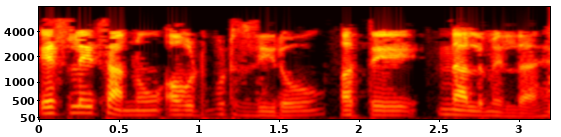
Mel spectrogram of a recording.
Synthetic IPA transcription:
ɪsləiːsaːnũːʔaːʊʈpʊʈziːɾoːət̪eːnəlmɪld̪a̰ːɦɛː

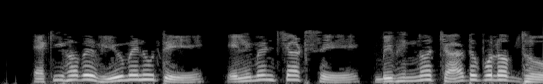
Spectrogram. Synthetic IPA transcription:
ɛkibʱabeɦiumenut̪e | elimeɳʈt͡ɕaɾʈsebibʱinːot͡ɕaɾʈupolob̚d̪ʱo

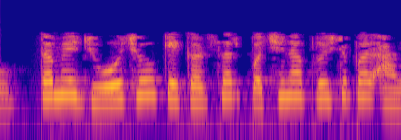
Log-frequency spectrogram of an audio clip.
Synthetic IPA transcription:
t̪əmed͡ʒuot͡ʃʰɔkekəɾsəɾpət͡ʃʰinapɾʊʃʈpəɾaʋ

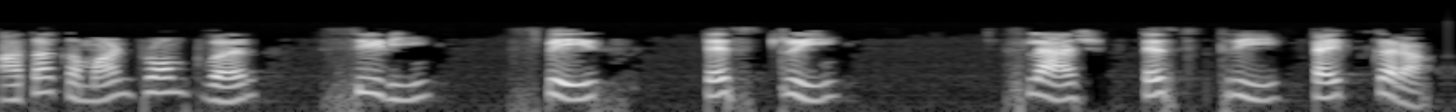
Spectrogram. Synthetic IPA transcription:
at̪akəmãɳɖpɾɔmpʈʋəɾ | siɽi | spes | ʈesʈt̪ʰɾi | slæɕʈesʈt̪ʰɾiʈajp̚kəɾa̰

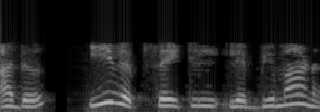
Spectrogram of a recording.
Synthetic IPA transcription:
ɐðɨ | iːʋebsɐjitːillebʱjɐmaːɳɨ

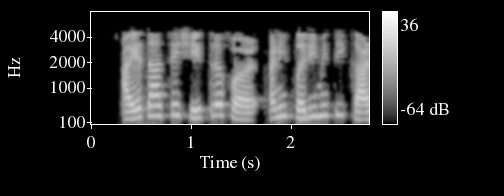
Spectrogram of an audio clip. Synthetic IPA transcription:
ajət̪at͡seɕet̪ɾəfəɭaɽ̃ipəɾimit̪iːka

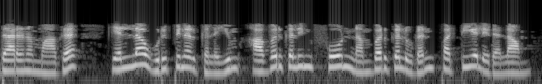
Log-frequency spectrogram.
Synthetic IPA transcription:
ðaːɾɐɳɐmaːɣɐ | ɛlːaːʊɾʊpːɪnɐɾɣɐɭɐjɯmɐʋɐɾɣɐɭɪnfoːnnɐmbɐɾɣɐɭɯɽɐnpɐʈːɪjɐlɪɽɐlaːm

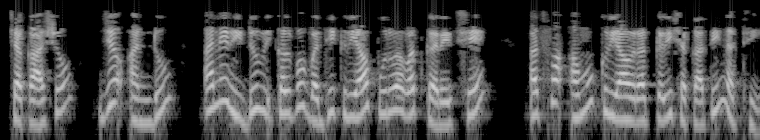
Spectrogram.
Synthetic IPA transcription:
ʃəkaʃo | d͡ʒoʔəɳɖu | əneɾiɖuʋikəlpobəd̪ʱikɾijaopuɾʋəʋəd̪ʱkəɾet͡ʃʰe | ət̪ʰʋaʔəmũkɾijaoɾəd̪̚ʱkəɾiʃəkat̪inət̪ʰi

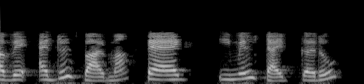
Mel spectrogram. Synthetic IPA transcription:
əʋeɛɖɾesbaːɾmãʈɛːɡ | iːmeːlʈaɪp̚kɐɾu

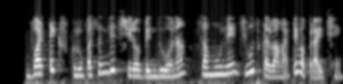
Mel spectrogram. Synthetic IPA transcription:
ʋəʈeksɡɾupəsənd̪it̪ʃiɾobɪnd̪uonasəmuned͡ʒut̪kəɾʋama̰ʈeʋəpɾa̰jt͡ʃʰe

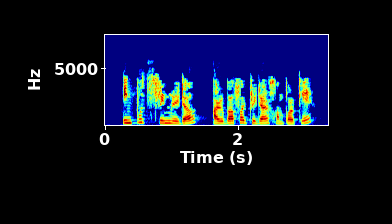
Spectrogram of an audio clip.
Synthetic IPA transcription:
inputstɹimɹidɔ | aɹubafɔtɹidaɹxɔmpɔɹkɛ

